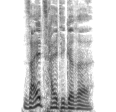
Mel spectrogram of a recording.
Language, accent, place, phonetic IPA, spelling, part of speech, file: German, Germany, Berlin, [ˈzalt͡sˌhaltɪɡəʁə], salzhaltigere, adjective, De-salzhaltigere.ogg
- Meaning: inflection of salzhaltig: 1. strong/mixed nominative/accusative feminine singular comparative degree 2. strong nominative/accusative plural comparative degree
